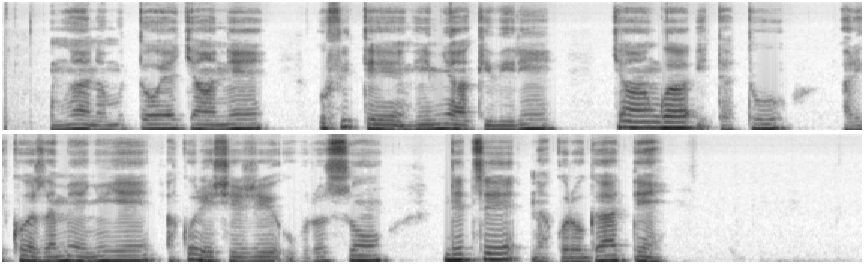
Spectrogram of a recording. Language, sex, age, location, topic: Kinyarwanda, male, 25-35, Huye, health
